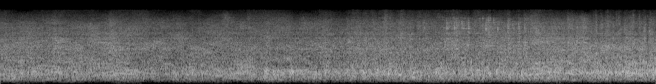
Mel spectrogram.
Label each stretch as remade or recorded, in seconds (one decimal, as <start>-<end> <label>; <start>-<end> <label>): 0.0-3.2 remade; 3.2-5.3 recorded; 5.3-5.9 remade; 5.9-6.6 recorded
